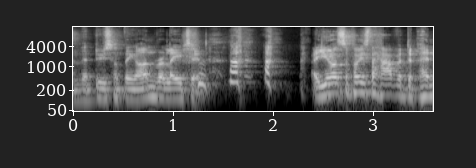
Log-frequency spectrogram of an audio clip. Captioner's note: laughs breathily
